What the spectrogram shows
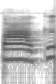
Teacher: உகரம் தன்னுடைய ஒரு மாத்திரை அளவிலிருந்து அரை மாத்திரையாக அளவுக்கு குறைந்து ஒலிக்கும் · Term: குற்றியல் உகரம்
